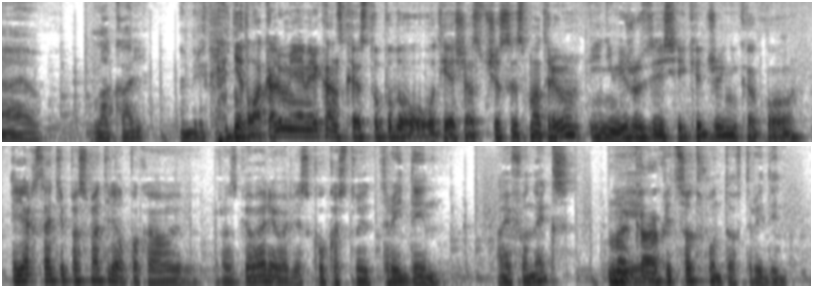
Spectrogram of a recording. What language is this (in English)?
Russian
